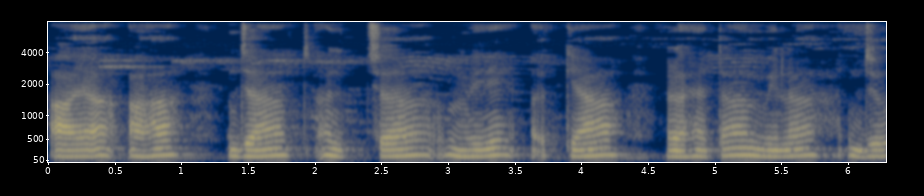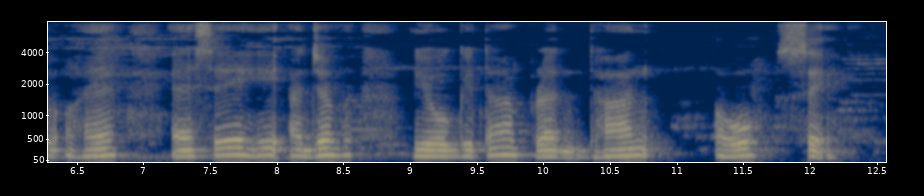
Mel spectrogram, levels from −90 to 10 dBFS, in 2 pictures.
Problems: constant background noise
